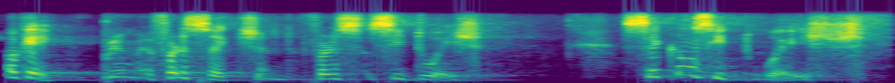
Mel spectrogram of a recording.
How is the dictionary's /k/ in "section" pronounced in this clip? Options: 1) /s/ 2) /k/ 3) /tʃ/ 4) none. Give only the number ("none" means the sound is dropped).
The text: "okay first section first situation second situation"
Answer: 2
